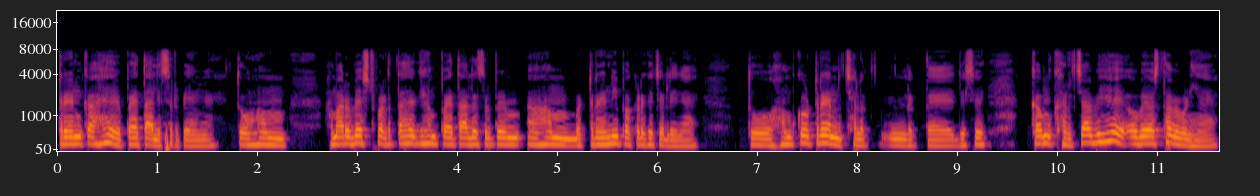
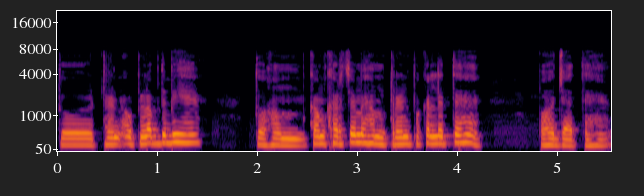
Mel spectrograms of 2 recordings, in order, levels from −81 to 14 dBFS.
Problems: constant background noise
